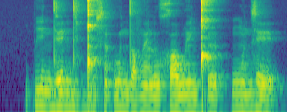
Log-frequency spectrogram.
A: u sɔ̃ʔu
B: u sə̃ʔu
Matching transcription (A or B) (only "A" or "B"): B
